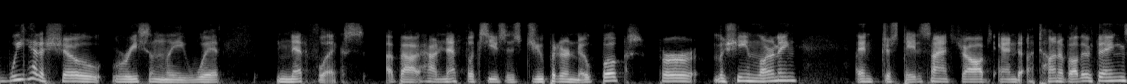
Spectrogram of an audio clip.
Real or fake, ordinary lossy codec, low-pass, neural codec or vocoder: fake; Opus, 16 kbps; 7.2 kHz; codec, 24 kHz, 3 kbps, HILCodec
